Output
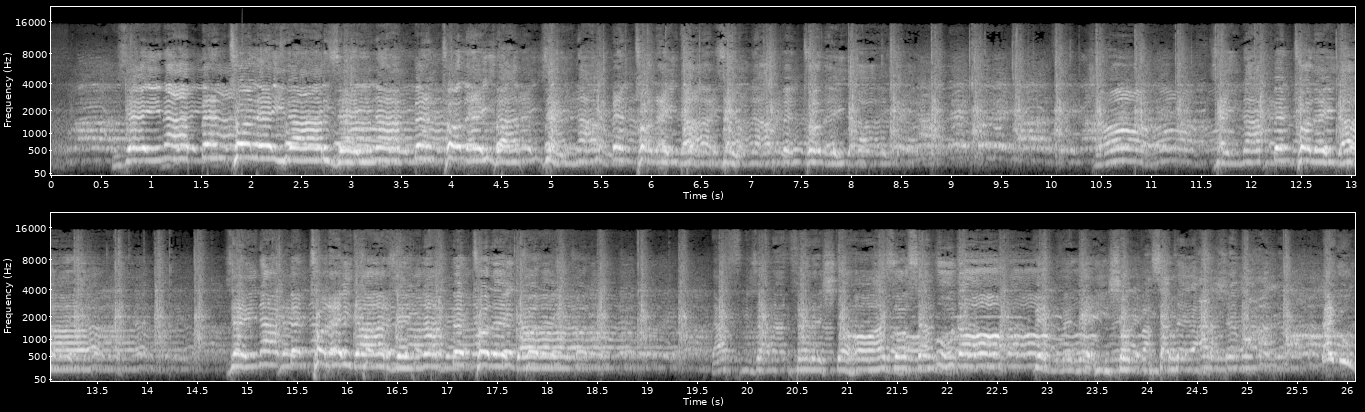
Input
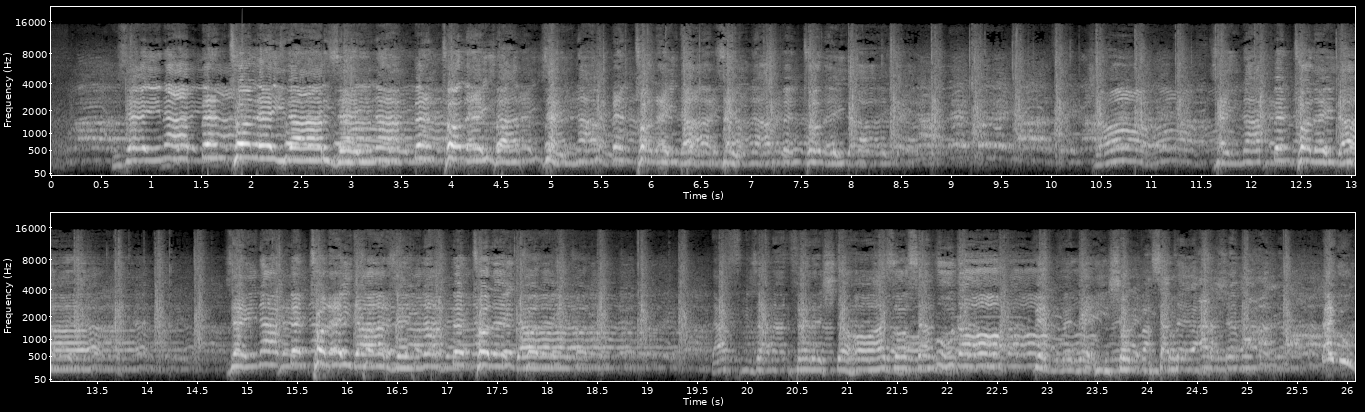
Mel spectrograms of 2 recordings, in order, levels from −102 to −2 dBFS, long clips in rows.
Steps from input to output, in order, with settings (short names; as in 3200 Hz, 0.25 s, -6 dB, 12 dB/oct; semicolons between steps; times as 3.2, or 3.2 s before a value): 15.19–15.78 compressor, threshold -21 dBFS, peak gain reduction 7 dB; small resonant body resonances 540/1100/2000/3900 Hz, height 8 dB, ringing for 25 ms; maximiser +9 dB; gain -1 dB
